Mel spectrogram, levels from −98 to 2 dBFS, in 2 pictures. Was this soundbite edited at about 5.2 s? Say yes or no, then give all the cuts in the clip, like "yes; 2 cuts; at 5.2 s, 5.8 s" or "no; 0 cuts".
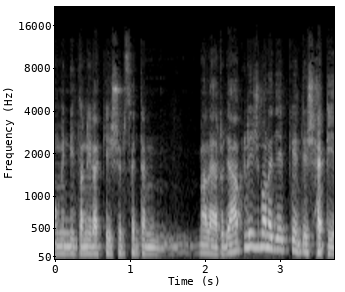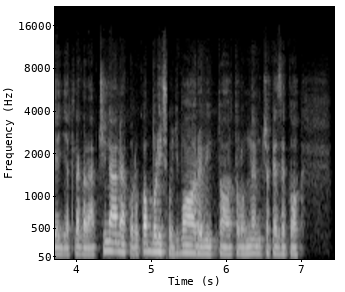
yes; 1 cut; at 5.2 s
